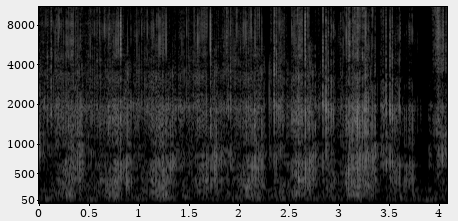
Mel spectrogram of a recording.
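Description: A beige PVC jelly sandal with a bow and thin straps is held in the hands while its textured sole is scratched and tapped fast with long acrylic nails. The result is a dense, bright, crinkly scratching with quick tapping textures and almost no low end. It dips briefly near the end before resuming.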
